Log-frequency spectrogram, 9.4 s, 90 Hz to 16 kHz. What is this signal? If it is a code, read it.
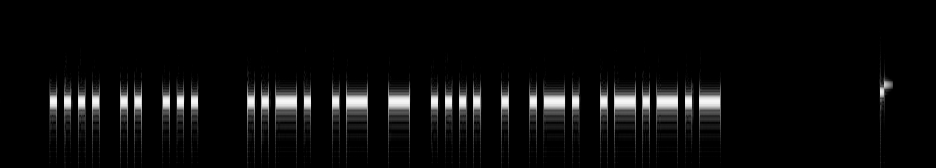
Morse code, heard as a keyed tone, about 17 wpm, 700 Hz. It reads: HIS FATHER.
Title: Sentences from Top 1000 Words - Review Part 5 - 17wpm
